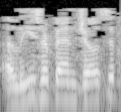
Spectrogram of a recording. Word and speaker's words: Eliezer Ben-Joseph: Dr. Eliezer Ben-Joseph, have I said it correctly? – Yes, you did.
